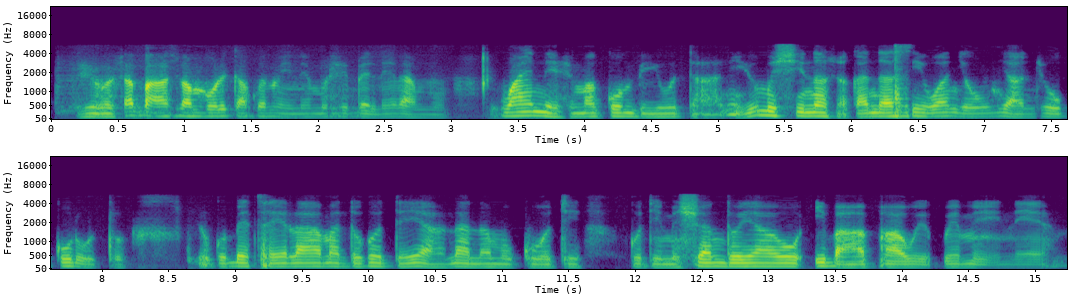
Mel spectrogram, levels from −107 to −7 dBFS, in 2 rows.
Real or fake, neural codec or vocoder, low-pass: fake; codec, 16 kHz, 0.9 kbps, LongCat-Audio-Codec; 5.4 kHz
